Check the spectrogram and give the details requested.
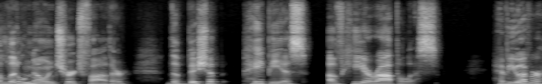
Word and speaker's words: Papias: I say that this church father's name is Papias, but others might call him Papias, or some might even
